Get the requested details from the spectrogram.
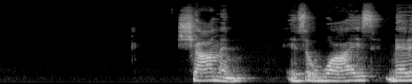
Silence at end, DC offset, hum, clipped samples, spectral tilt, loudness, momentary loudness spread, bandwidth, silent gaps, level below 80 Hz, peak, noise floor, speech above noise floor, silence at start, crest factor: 0 s; under 0.1%; none; under 0.1%; -4 dB/octave; -16 LUFS; 9 LU; 19 kHz; none; -72 dBFS; 0 dBFS; -64 dBFS; 48 dB; 1.8 s; 18 dB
